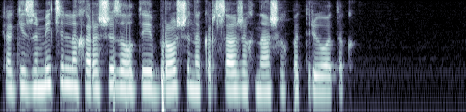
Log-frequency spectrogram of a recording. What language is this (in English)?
Russian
